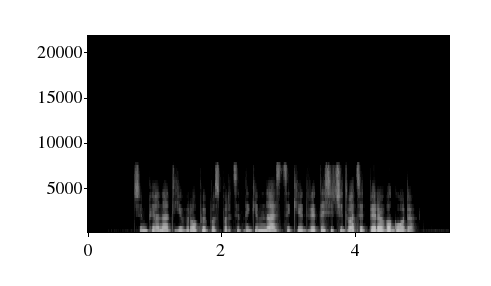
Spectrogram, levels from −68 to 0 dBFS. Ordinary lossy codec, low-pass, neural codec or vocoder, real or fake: none; none; codec, 16 kHz, 0.3 kbps, FocalCodec; fake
